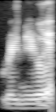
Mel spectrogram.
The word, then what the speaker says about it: Rhaenyra: Um, is that how you pronounce it, Rhaenyra? – Yes. Yes. yes.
